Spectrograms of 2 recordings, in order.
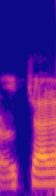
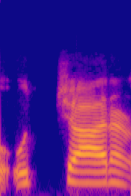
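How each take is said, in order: First: Said in the usual way. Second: उच्चारण said alone, louder and set apart; word set apart. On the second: Shown as a demonstration. Teacher breaking down the word for students, उच्चारण said slowly on its own. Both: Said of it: "break down कर लो word को".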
